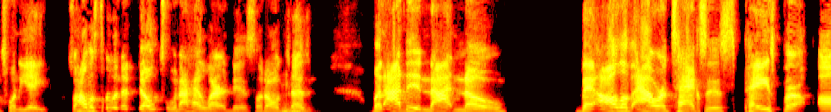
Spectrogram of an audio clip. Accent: High Point, North Carolina, United States; Well, I grew up in High Point, North Carolina.

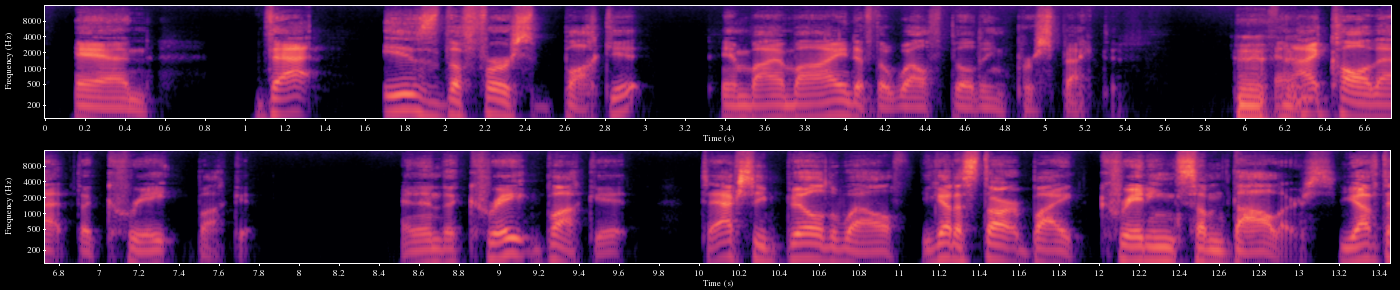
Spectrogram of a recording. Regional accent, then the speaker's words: New England, United States; And partly it was probably because I grew up in New England and I was a poor kid.

